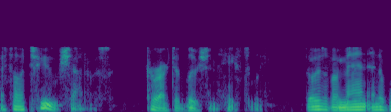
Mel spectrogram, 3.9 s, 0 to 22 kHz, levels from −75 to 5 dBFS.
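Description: The whole speech clip has passed through the iLBC codec, coding each frame independently in a way that fits 30 ms frames at about 13 kbps. Nothing above 3.8 kHz survives, so the voice sounds narrowband, boxy, slightly rough and synthetic, with plainly audible coding damage.

From 1.16 s to 3.37 s, one channel runs late by roughly a single sample, about 0.02 ms, before the two are summed to mono. This channel-delay comb filtering puts its first cancellation notch near 20 kHz, so it only dulls the top end.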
